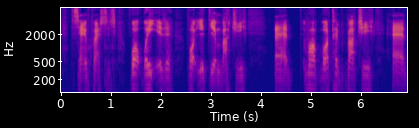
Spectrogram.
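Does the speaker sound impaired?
Yes: cerebral palsy; congenital, diagnosed age 2 by Colm Costigan, delayed milestones from 7 months, lifelong powered wheelchair use; able to move quite well.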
